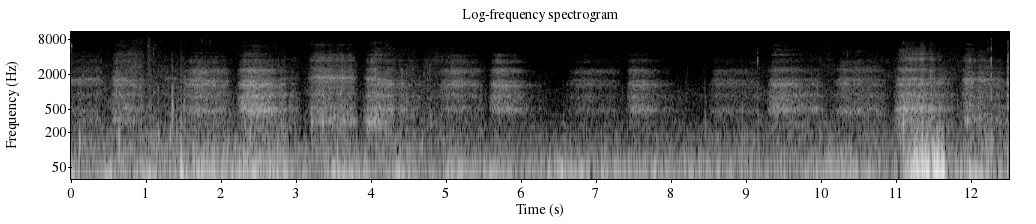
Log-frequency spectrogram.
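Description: A man breathing hard and rhythmically through the mouth, a breath roughly every half second, out of breath from walking up a steep slope. A loud low rumble on the microphone near the end.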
